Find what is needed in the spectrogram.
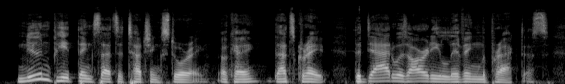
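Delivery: normal talking voice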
